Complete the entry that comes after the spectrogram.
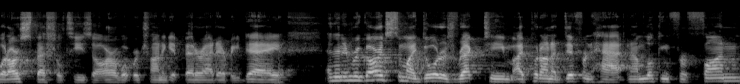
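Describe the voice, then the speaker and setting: The pace is very fast. The intonation is lively. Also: man, fairly high pitch for a man. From New Jersey. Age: 40s. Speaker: softball coach and phys ed teacher. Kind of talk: interview.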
